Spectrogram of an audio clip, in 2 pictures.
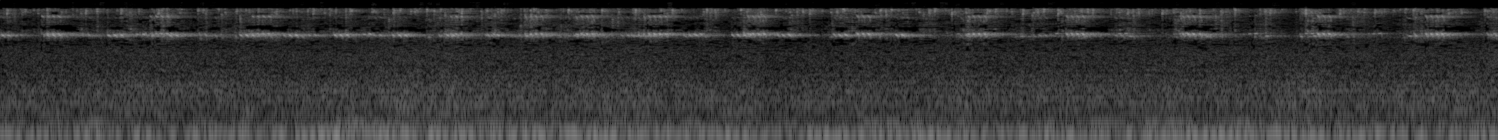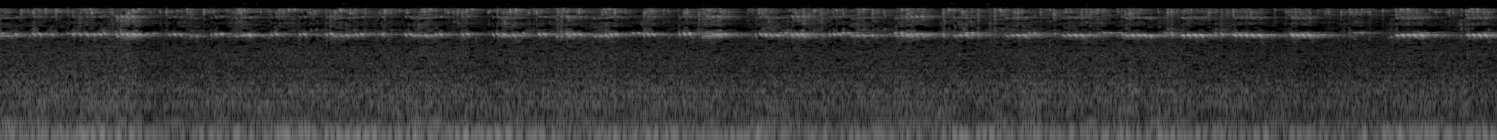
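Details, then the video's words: Crickets chirping in a steady, unbroken high-pitched trill with a fine pulsing texture, several callers overlapping, over a constant low rumble in the background. "Relaksasi Suara Jangkrik Penghantar tidur || Nature Sound of Crickets"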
